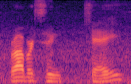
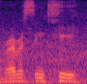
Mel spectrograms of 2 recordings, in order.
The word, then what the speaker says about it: Robertson Quay: And here I am at Robertson Quay. Well, Robertson Quay. Somebody corrected me on YouTube actually. It's pronounced as Quay, not Quay, as I usually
